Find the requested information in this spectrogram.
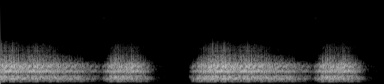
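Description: Two soft, breezy breath cycles with a longer inhale fading into a shorter exhale: normal vesicular breath sounds over the lower airways.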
